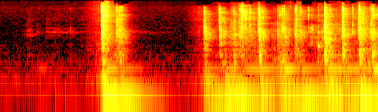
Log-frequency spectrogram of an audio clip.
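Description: Computer keyboard typing: a single sharp keystroke, a brief pause, then a quick run of close, clicky keypresses, alone with no voice.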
